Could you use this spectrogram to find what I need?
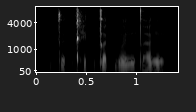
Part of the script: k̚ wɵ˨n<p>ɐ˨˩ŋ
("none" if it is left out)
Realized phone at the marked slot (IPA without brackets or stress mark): t̪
